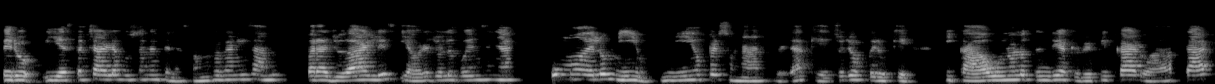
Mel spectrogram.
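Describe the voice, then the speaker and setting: A woman's voice: mid-range voice, a little fast. Woman presenting a webinar. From Costa Rica. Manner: explanatory, frequent tag questions and restarts. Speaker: webinar presenter on public procurement. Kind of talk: online webinar lecture with audience questions. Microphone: video call microphone. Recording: slightly dull video call audio.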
